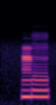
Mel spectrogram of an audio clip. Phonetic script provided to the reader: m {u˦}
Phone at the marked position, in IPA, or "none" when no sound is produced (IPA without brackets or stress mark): u˦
